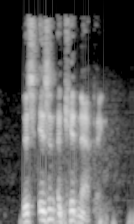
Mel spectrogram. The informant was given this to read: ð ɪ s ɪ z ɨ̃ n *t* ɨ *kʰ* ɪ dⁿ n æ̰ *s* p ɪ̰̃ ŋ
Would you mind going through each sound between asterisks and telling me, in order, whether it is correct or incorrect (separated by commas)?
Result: correct, correct, incorrect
